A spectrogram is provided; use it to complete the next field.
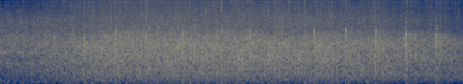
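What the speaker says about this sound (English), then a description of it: "Let's give them another round of applause for their thanks." Audience at a school district ceremony honouring teachers of the year applauds steadily, a dense wash of clapping from a fairly distant crowd that swells and holds for several seconds without talk.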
